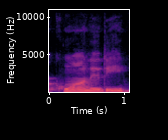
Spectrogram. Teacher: So you either have quantity with two true T's or quantity. One T drops, the other one becomes a flap.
